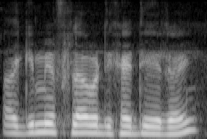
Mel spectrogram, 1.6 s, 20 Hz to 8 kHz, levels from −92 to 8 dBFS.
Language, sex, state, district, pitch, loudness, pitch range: Hindi, male, Arunachal Pradesh, Longding, 165 Hz, -14 LUFS, 155-180 Hz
